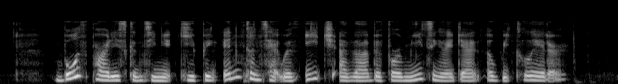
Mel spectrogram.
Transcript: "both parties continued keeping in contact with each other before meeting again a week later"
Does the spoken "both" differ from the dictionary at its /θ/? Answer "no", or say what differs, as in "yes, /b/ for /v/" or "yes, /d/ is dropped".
no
